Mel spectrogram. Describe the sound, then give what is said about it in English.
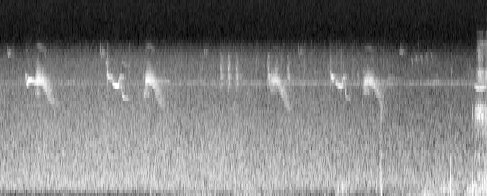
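A bird calling with many short, high chirps that come in scattered clusters over a faint, hissing outdoor background, with a couple of soft clicks near the end. “A bird.”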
